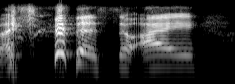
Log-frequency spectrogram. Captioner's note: chuckling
